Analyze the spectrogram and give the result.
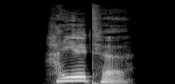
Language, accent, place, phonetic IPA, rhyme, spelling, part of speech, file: German, Germany, Berlin, [ˈhaɪ̯ltə], -aɪ̯ltə, heilte, verb, De-heilte.ogg
- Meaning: inflection of heilen: 1. first/third-person singular preterite 2. first/third-person singular subjunctive II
